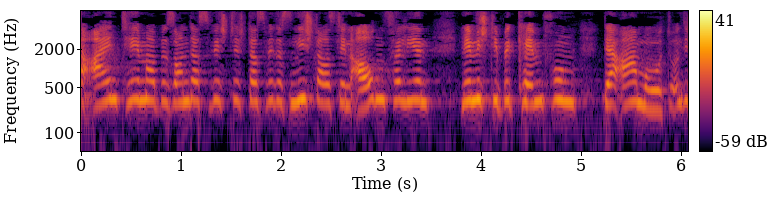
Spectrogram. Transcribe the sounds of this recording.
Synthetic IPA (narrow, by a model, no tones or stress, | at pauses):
ɐʔaɪntʰeːmabəzɔndɐsv̥ɪçtɪçd̥asv̥iːɐdasnɪçtaʊsd̥eːnʔaʊɡŋ̩fɛɐliːʁən | nɛːmlɪçd̥iːbəkʰɛmfʊŋ | d̥eːɐʔaɐmuːtʊntɪ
